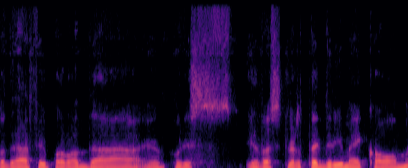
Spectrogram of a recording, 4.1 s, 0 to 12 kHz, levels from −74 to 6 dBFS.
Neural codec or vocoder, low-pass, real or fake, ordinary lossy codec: codec, 24 kHz, 0.9 kbps, WavTokenizer, small release; 10.8 kHz; fake; Opus, 16 kbps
